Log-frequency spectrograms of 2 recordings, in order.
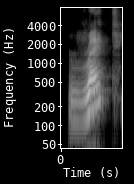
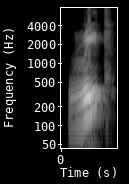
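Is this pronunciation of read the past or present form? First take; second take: past; present. First: It is pronounced as the past-tense form. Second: It is pronounced as the present-tense form. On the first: The action happened before. "read in past" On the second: The action happens now or habitually. "Read present"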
